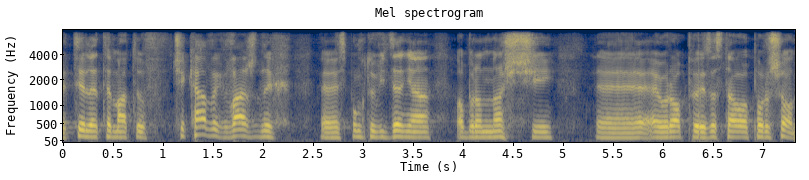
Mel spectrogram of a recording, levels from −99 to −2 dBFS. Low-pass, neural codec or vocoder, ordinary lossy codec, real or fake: 7.2 kHz; codec, 24 kHz, 6 kbps, HILCodec; none; fake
